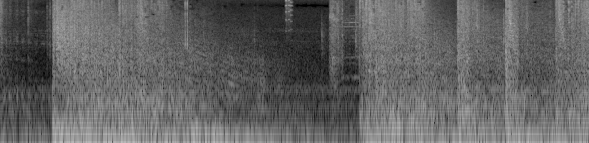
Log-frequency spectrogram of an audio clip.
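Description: Laser gunfire crackles and blasts in rapid bursts.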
